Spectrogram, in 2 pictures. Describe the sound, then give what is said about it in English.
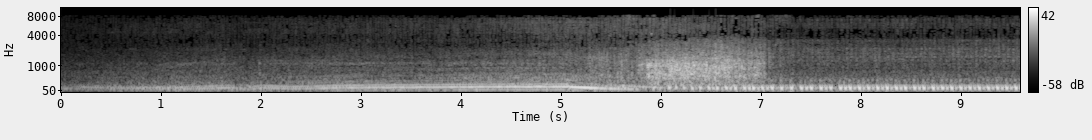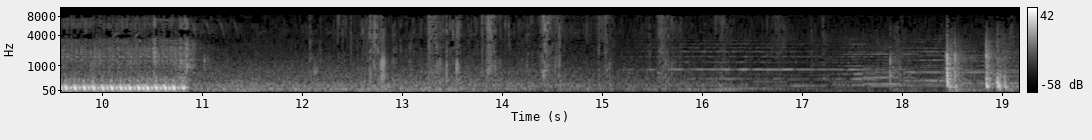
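A motorbike engine revs loudly, its pitch climbing and dipping for about ten seconds before cutting off abruptly, followed by a few scattered clicks and thunks. “He took off 10 minutes ago. Where? No idea. On his motorbike.”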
